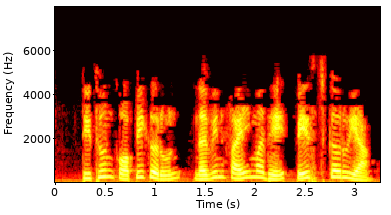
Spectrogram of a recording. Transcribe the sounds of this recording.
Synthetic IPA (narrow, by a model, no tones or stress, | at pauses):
t̪it̪ʰuːnkɔpiːkəɾuːnːəʋiːnfailməd̪ʱːjepesʈkəɾuja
